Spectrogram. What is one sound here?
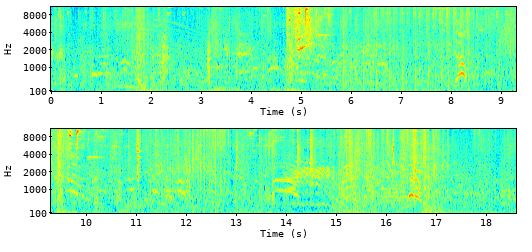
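Horse hooves thud steadily on the ground.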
